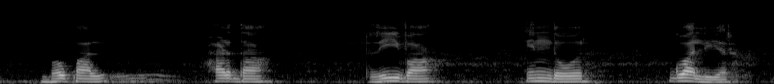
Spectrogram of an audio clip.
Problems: none marked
